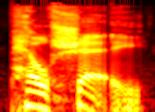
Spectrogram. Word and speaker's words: Peltier: I get everything. I got Peltier. There's this one group I remember out in Texas. It's like Peltier. – Ooh. – It's spelled the same way as my name, but they have Shay in it.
